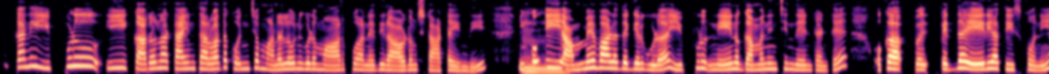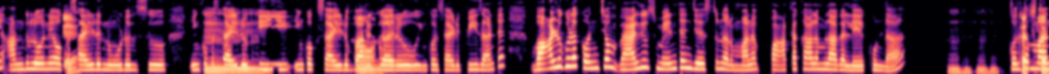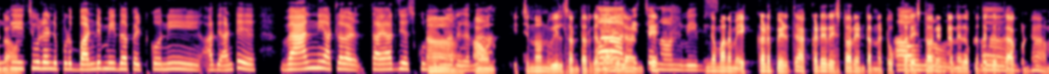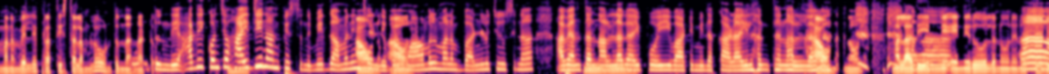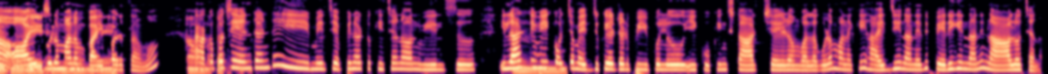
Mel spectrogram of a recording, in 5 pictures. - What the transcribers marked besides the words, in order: in English: "టైమ్"; in English: "స్టార్ట్"; in English: "ఏరియా"; in English: "సైడ్ నూడిల్స్"; in English: "సైడ్"; in English: "సైడ్"; tapping; in English: "సైడ్ పిజ్జా"; in English: "వాల్యూస్ మెయింటైన్"; other background noise; in English: "కిచెన్ ఆన్ వీల్స్"; in English: "కిచెన్ ఆన్ వీల్స్"; in English: "హైజీన్"; laugh; in English: "ఆయిల్"; in English: "కిచెన్ ఆన్ వీల్స్"; in English: "ఎడ్యుకేటెడ్ పీపుల్"; in English: "కుకింగ్ స్టార్ట్"; in English: "హైజీన్"
- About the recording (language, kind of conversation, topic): Telugu, podcast, వీధి తిండి బాగా ఉందో లేదో మీరు ఎలా గుర్తిస్తారు?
